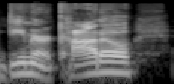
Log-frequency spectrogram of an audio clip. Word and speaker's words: DeMercado: I would not take him this week over Imari DeMercado, and that's the pronunciation according to the Pro Football Reference key. So I'm going to go with that.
